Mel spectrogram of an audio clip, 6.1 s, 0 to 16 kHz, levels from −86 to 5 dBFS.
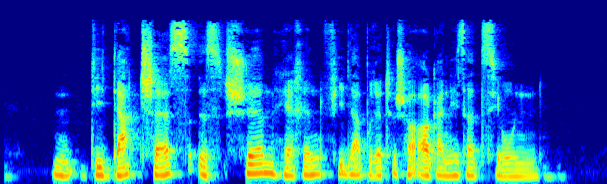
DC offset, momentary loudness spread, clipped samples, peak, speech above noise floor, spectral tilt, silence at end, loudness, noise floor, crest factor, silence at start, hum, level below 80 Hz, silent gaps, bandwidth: under 0.1%; 9 LU; under 0.1%; -2 dBFS; 36 dB; -4.5 dB/octave; 0.55 s; -22 LUFS; -58 dBFS; 20 dB; 0.05 s; none; -54 dBFS; none; 11.5 kHz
